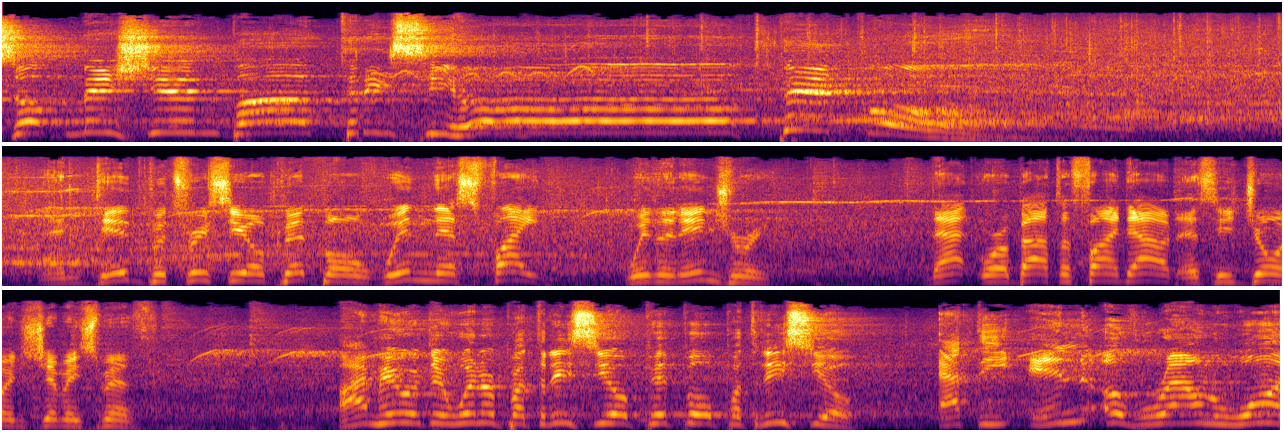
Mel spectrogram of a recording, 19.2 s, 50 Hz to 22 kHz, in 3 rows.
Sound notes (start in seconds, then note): 5.5 audience cheering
